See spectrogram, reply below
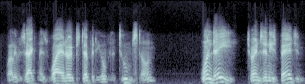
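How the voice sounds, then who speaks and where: An actor playing a shrewd, weathered old American marshal in a 1940s western film, with a folksy, deliberate, drily menacing way of talking. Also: male voice, mid-range voice, husky, no echo. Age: older. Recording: dull muffled old film soundtrack.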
